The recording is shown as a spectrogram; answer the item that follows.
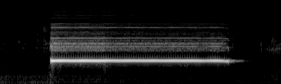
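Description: A bright, piercing soprano recorder note, a high C sharp, sustained for nearly two seconds, clean and loud, ending abruptly into silence.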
